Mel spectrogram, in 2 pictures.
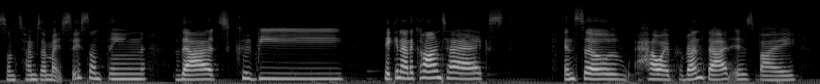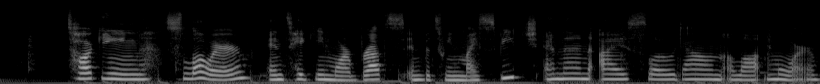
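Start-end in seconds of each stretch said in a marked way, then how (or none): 0.0-5.0 rapid run-on speech, "be" stretched. Showing how fast speech sounds, talking really fast. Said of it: "if I talk really fast like this".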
